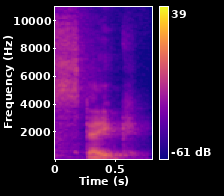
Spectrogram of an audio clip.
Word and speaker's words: steak: The next word, steak. This is pronounced steak. And then we have streak. Same vowels, different pronunciation.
